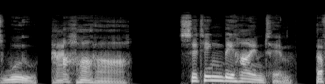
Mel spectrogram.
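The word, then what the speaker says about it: 舞: know dances tl note martial arts is pronounced in chinese as wushu and dance is also pronounced as wu hahaha sitting behind him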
